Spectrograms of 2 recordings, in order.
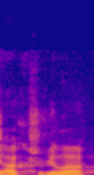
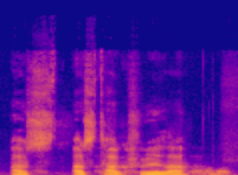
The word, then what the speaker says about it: Astaghfirullah: What do you So I was like, so forgive me, akhfirullah. How do you say it again? Astaghfirullah. Okay. My bad if I butch the pronunciation.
